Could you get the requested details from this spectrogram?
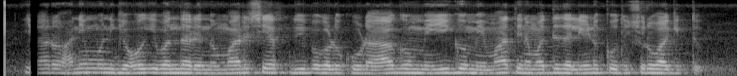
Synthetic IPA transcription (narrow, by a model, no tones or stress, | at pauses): jaːɾoːɦɐnimuniɡe̞ɦo̞ːɡibɐnd̪aːɾe̞nd̪umɐɾiʃijɐsd̪ʋiːpɐɡɐɭukuːɽɐaːɡomːeiːɡomːemaːt̪inɐmɐd̪ʱjɐd̪ɐlːiːɳukːuʋud̪uʃuɾuʋaːɡit̪ːu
